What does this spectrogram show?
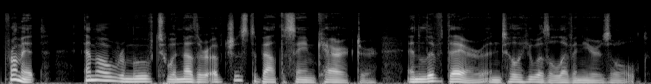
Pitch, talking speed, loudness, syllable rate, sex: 115 Hz, 205 wpm, -19 LUFS, 5.8 syllables/s, male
